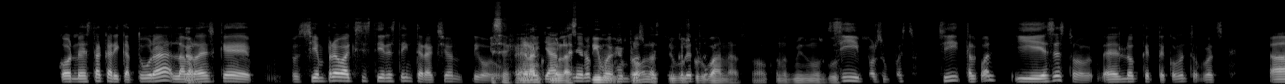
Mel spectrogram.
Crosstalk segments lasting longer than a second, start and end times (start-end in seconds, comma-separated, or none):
4.9-7.1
